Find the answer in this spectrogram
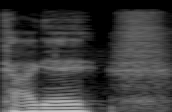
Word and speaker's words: Kage: So we didn't really touch base upon the techno and house stuff I do, which is my other name, Kage with a K. It's pronounced Kage.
